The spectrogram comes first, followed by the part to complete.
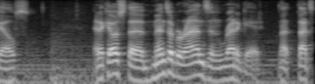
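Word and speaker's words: Menzoberranzan: And of course, the Menza Barans and Renegade. That's how you pronounce it, believe me.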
